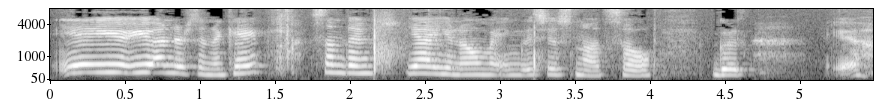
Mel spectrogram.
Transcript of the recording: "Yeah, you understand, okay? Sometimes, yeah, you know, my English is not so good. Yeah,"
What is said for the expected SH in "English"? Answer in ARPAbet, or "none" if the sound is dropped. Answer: SH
